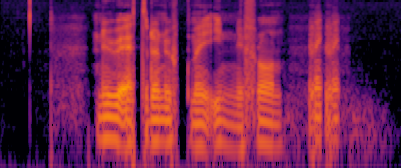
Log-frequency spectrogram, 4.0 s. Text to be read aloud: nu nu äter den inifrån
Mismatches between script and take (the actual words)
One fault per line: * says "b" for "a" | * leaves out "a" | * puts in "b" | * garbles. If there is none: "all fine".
* leaves out "nu"
* puts in "upp mig"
